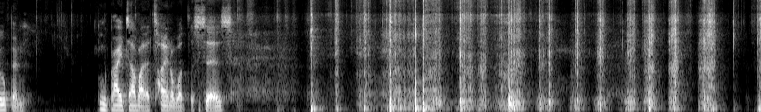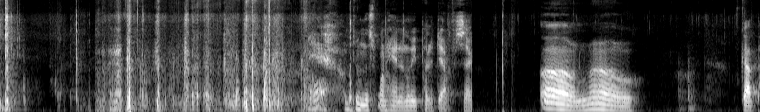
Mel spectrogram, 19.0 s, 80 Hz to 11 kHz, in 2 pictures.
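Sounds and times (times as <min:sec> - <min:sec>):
tape and cardboard tearing: 0:03.7 - 0:13.5
scissors snipping packing tape: 0:03.8 - 0:09.8, 0:10.8 - 0:13.3.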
